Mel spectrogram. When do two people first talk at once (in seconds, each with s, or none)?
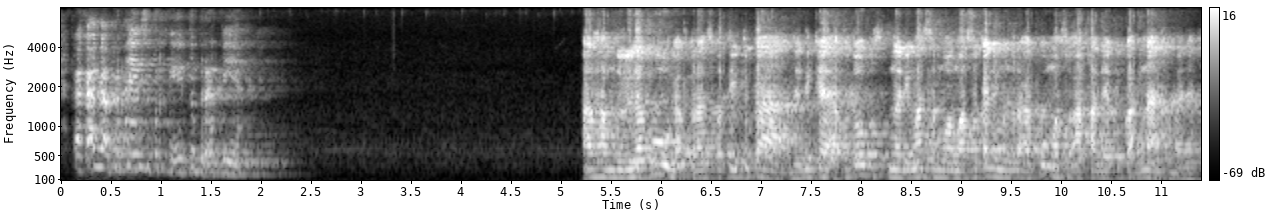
none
